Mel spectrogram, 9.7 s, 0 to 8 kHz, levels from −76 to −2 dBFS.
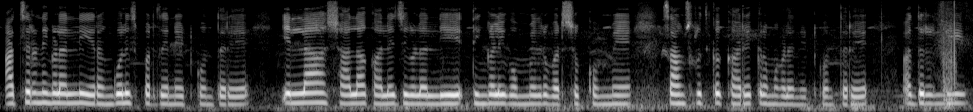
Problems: background sounds at intervals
